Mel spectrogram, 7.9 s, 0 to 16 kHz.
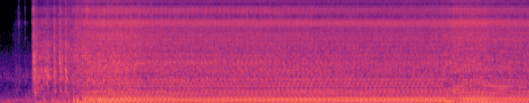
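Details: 2007 Nissan Maxima 3.5 after spark plug replacement: brief crank, then catches cleanly and settles into an even, steady idle with no knocks or misses.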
